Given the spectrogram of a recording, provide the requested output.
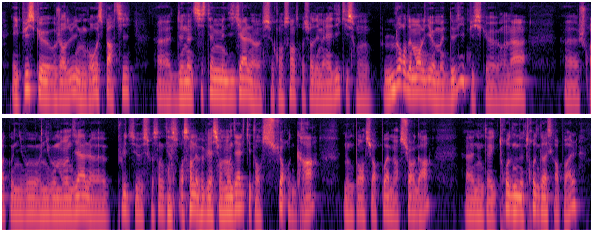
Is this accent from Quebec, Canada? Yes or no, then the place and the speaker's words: no; Ontario, Canada; first language English; French is a second language; je suis originaire de l'Ontario, où on parle majoritairement anglais, et du coup, bah, je suis euh, complètement bilingue, hein, et même l'anglais est ma première langue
